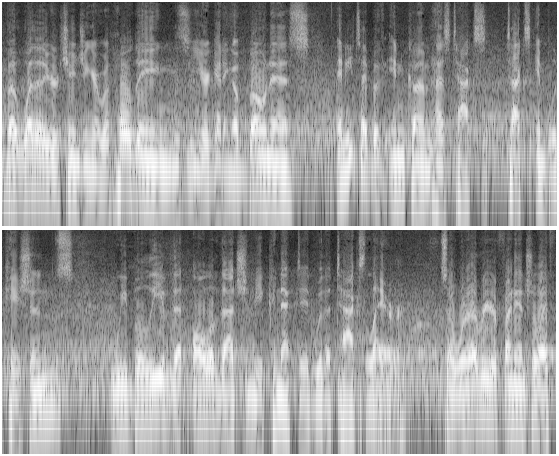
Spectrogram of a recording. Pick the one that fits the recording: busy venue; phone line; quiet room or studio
busy venue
